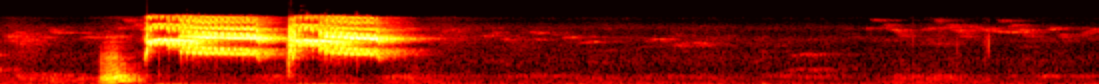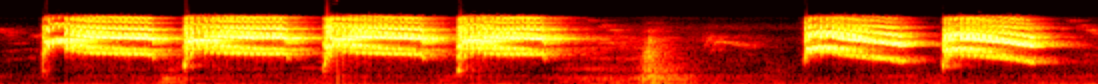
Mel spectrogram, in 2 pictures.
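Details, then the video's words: Parrot repeating harsh, strident squawks with a falling inflection, first a pair, then a rapid run of four, then another pair after a pause; faint low knocks, otherwise quiet. "Parrot #talking"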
